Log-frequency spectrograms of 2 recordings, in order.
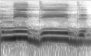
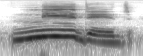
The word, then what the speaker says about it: needed: Mesma coisa no need. Eu não vou dizer needed, não, não, não, não. Eu mantenho a sílaba forte, original, need. So, needed.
